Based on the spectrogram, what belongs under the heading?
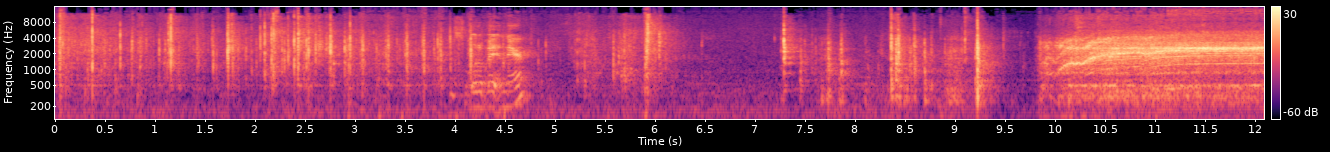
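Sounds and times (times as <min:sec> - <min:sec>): electric mixer motor whining: 0:09.8 - 0:12.0.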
